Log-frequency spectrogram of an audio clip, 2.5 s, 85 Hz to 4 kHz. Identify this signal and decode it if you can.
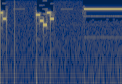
Five-tone selective call (ZVEI), heard as quick runs of five tones, tones of about 70 ms. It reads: 85396
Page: SDR/ZVEI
